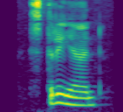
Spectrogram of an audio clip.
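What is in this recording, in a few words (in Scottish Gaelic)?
"srian", Scottish Gaelic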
